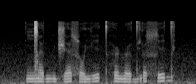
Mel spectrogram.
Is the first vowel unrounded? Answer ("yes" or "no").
yes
